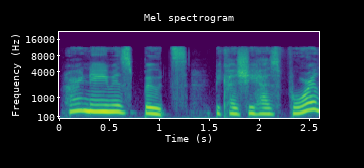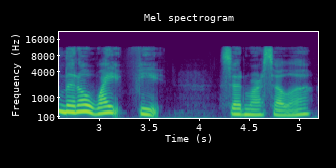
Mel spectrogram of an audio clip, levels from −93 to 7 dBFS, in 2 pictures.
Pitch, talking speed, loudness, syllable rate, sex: 235 Hz, 150 wpm, -15 LUFS, 4.4 syllables/s, female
